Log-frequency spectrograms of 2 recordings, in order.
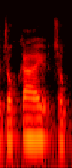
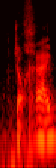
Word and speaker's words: Jochi: Jochi is how we would spell it. Jochi or Jokai. Jochai, maybe. That was his eldest son.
